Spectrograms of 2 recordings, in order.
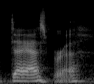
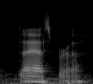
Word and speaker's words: diaspora: Real quick, mostly because I feel like you're going to end up saying that a lot, you were not pronouncing diaspora correctly. And because I'm too tired of... – Diaspora. – Yeah. – Diaspora? – Diaspora.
